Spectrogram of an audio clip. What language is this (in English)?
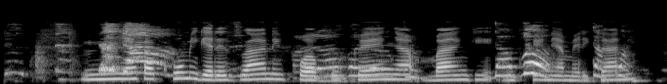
Swahili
